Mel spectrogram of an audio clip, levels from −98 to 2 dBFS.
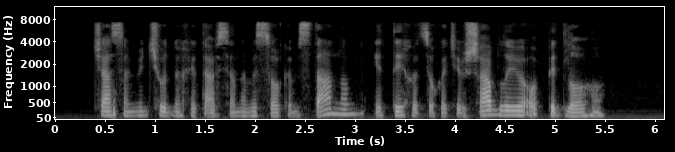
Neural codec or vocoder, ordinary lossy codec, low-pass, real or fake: codec, 16 kHz, 6 kbps, DAC; MP3, 48 kbps; 7.2 kHz; fake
